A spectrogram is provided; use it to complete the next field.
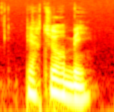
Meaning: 1. to disrupt, to disturb 2. to throw off, to fluster
- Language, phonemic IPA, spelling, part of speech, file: French, /pɛʁ.tyʁ.be/, perturber, verb, Fr-perturber.ogg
